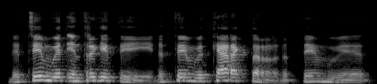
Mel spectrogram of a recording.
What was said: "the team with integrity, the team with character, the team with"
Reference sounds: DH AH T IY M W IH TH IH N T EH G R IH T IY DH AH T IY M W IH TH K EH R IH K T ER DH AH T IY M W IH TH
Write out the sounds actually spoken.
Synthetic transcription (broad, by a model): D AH T IY M W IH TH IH N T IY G IH T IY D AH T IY M W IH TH K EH R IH K T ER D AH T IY M W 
